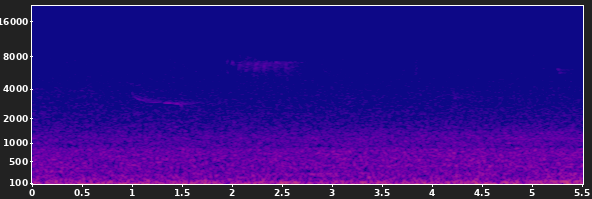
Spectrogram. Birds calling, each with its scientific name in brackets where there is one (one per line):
Blue Jay (Cyanocitta cristata)
Black-capped Chickadee (Poecile atricapillus)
